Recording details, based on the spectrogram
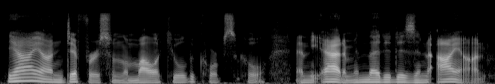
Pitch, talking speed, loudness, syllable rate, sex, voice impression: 110 Hz, 205 wpm, -25 LUFS, 5.4 syllables/s, male, masculine, adult-like, tensed, powerful, clear, fluent, cool, intellectual, friendly, reassuring, elegant, slightly wild, lively, slightly kind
